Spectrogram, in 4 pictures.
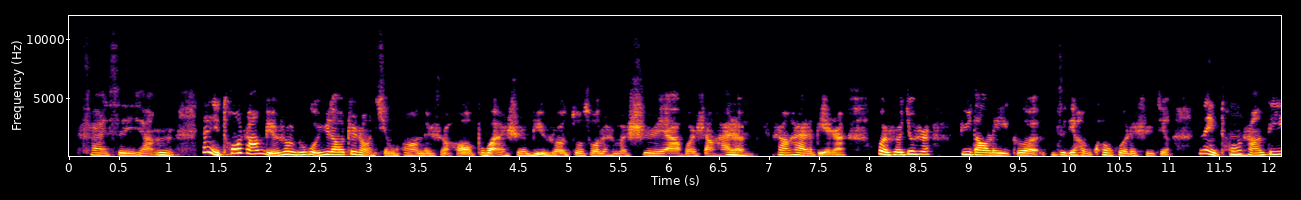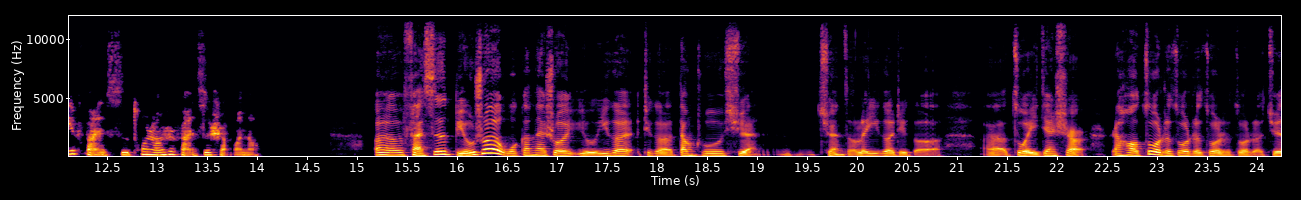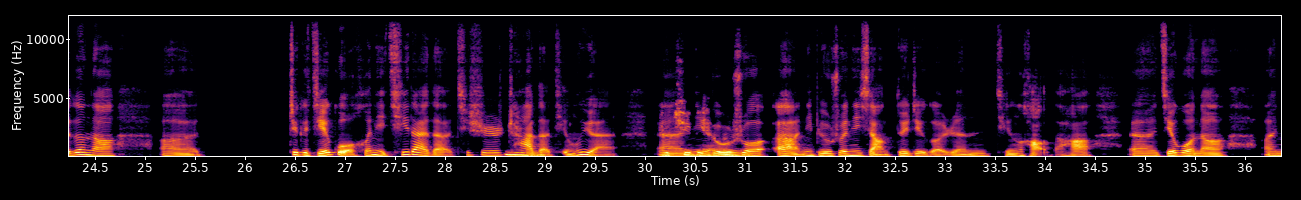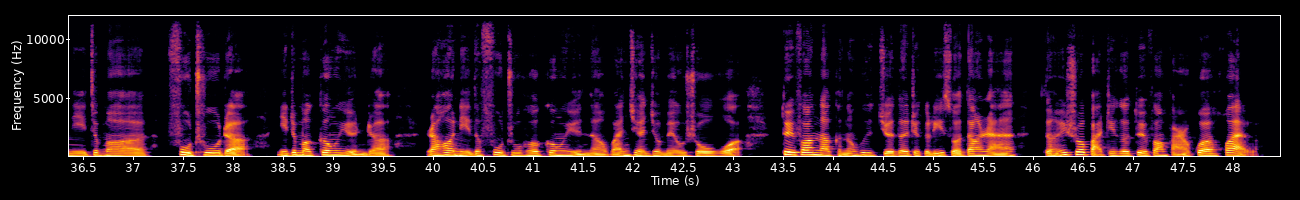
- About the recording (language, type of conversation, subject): Chinese, podcast, 什么时候该反思，什么时候该原谅自己？
- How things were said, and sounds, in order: other background noise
